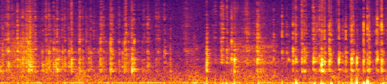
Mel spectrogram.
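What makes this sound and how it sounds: A fingernail taps on the faces and bottom of an empty, green, cube-shaped hollow plastic Minecraft creeper mug. The result is a quick run of short, dry plastic clicks with little ring, growing louder toward the end over a steady low hum.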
